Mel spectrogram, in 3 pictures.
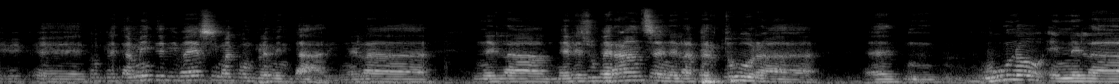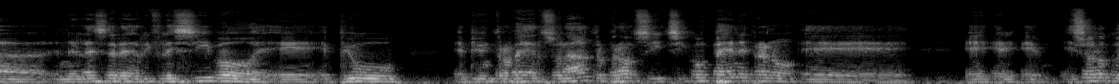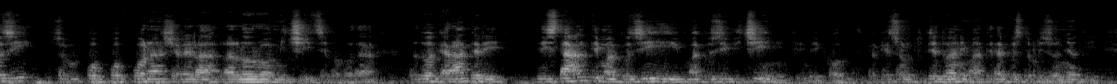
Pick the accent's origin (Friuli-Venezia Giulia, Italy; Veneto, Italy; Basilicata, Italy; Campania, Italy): Friuli-Venezia Giulia, Italy; della mia terra, delle mie zone, no? Di essere chiusi, poco inclini all'umorismo, all'ironia, di essere soltanto dei grandi lavoratori. Poi vi informo che a Friuli non si lavora più così tanto, ecco.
